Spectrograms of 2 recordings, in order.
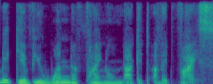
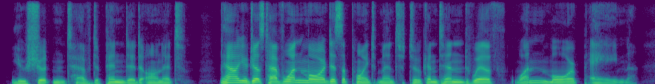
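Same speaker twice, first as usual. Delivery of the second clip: plain reading voice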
